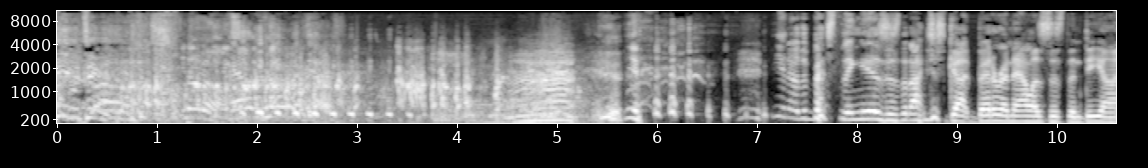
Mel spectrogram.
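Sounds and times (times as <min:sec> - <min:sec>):
chickens clucking loudly: 0:00.0 - 0:05.6
laughter: 0:00.0 - 0:09.0
pigs grunting: 0:00.5 - 0:05.7
drawn-out sliding low cries: 0:00.9 - 0:05.5
speech: 0:07.6 - 0:10.5.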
